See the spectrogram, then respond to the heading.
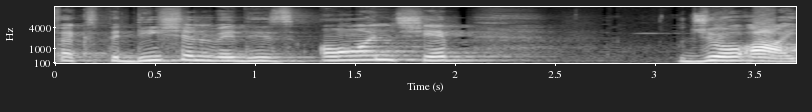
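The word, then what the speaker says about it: Gjøa: with his own ship जोआ। यहाँ पे बच्चों जी साइलेंट है, हम इसकी प्रोनाउंसिएशन जोआ होगी, इसको जोआ ही पढ़ेंगे।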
